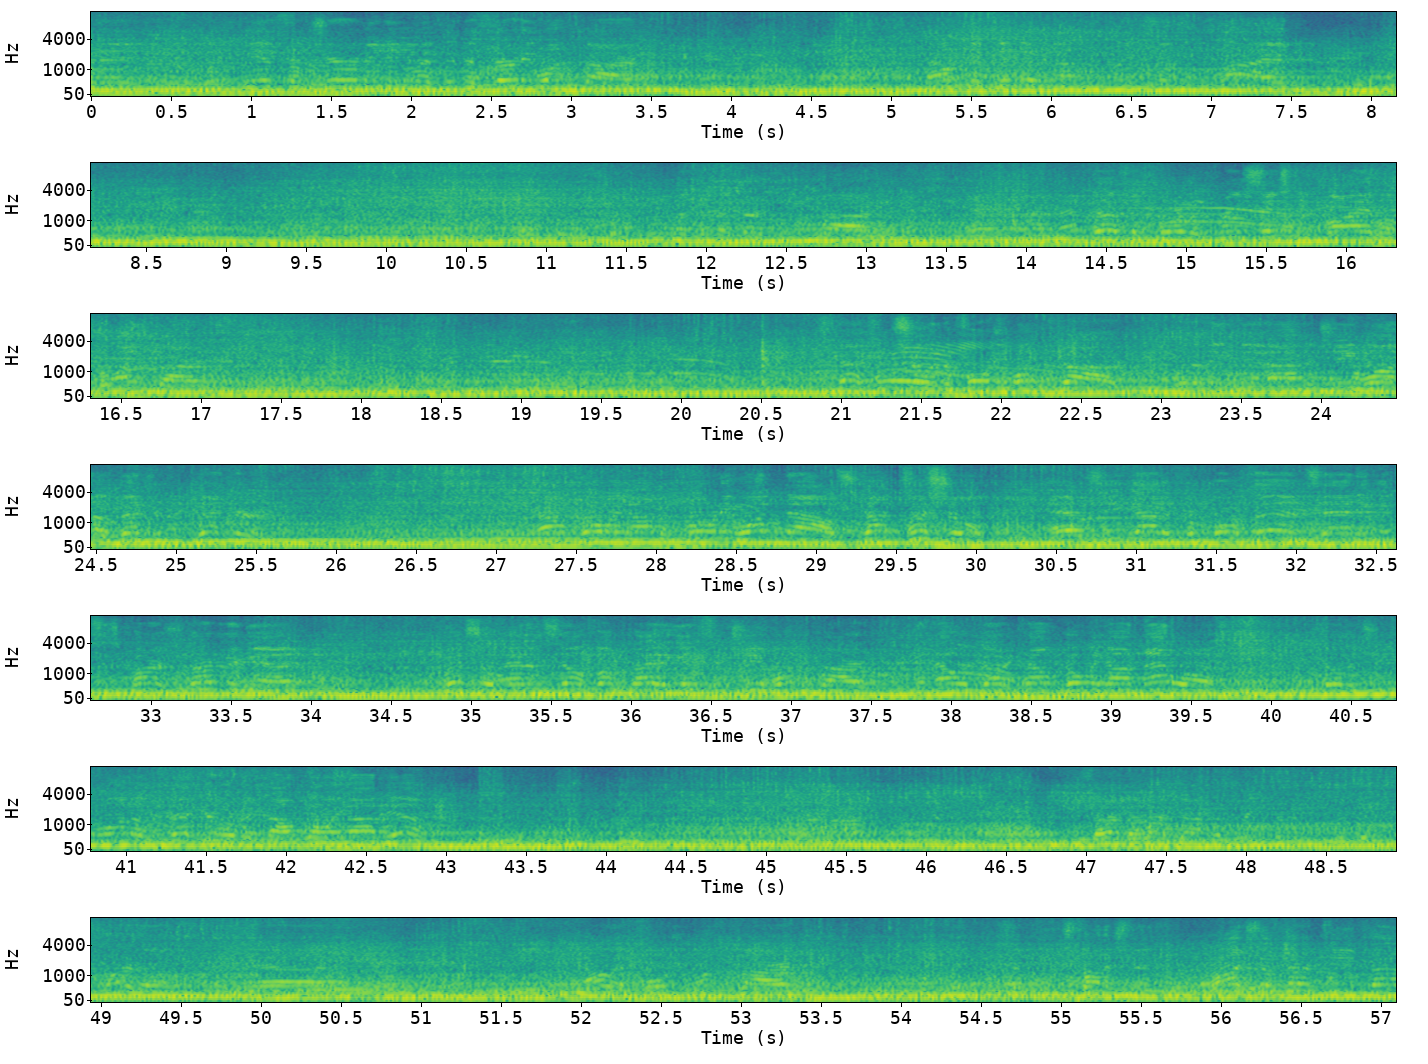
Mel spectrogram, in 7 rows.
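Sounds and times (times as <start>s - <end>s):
car engines revving: 0.0s - 57.0s
voices shouting: 14.4s - 15.9s.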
